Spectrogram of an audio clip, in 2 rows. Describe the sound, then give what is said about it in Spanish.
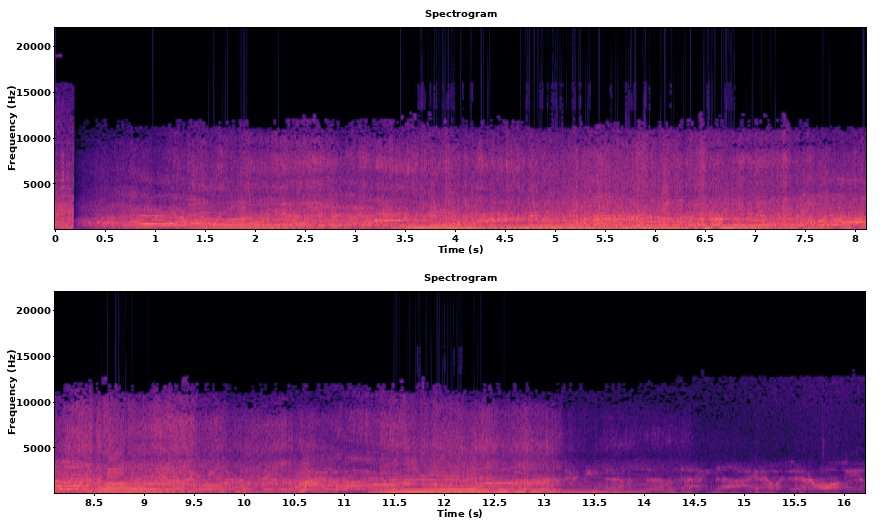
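A loud race car engine, with Alex Palou driving, screams continuously, its pitch climbing and dipping repeatedly as it brakes and accelerates through corners 8A and 8B, the corkscrew, where the car takes the inside kerb hard and is unsettled, before easing to a lower drone near the end. “Alex Palou tomó el piano interno muy fuerte y le descolocó el auto, desacomodó el auto para la curva siguiente.”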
